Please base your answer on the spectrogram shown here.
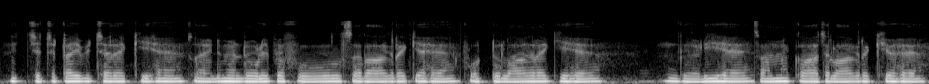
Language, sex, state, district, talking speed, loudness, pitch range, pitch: Hindi, male, Rajasthan, Nagaur, 170 wpm, -13 LUFS, 130-135 Hz, 135 Hz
